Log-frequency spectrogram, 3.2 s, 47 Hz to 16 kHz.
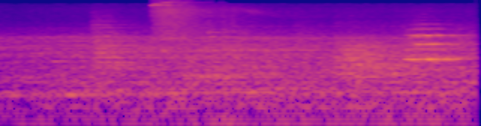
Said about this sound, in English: An oil rig is a dirty and noisy place, a juggernaut of machinery that juts 15 stories above the treeless tundra. Outside, it's impossibly cold, but inside this derrick, a crew of roustabouts in grimy coveralls is aiming for a fresh pocket of oil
